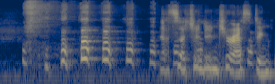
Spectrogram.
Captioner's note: laughs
